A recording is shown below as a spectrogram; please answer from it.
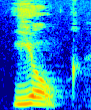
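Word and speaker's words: yolk: ये जो स्पेलिंग्स है, ये जो एग्जाम्पल्स है, यहाँ पर एल साइलेंट है, ठीक है, क्योंकि ए ओ यू वोवल्स के बाद में क्या आ रहा है, एल आ रहा है, इसलिए।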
